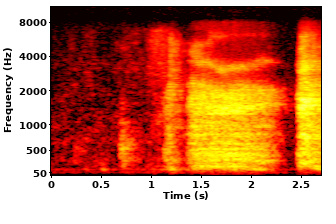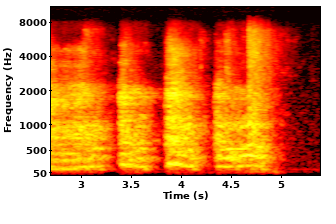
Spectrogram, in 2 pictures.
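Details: West Highland White Terrier puppies, 47 days old, indoors after an outdoor break; rough, raspy growling in long bursts of about a second each, five or six bouts with short gaps between them, small room ambience.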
